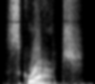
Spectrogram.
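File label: "scratch", British English; gcompris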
